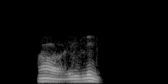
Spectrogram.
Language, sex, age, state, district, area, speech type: Manipuri, male, 45-60, Manipur, Imphal East, rural, conversation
